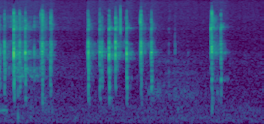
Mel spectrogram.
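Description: A computer keyboard is typed on in short bursts of quick, light key clicks while a search is entered, with brief pauses between groups, close and fairly quiet, with no voices.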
